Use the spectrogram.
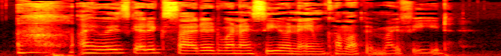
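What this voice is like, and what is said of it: Sweet Australian-accented female voice. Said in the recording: “I adore your voice. It's very sweet. Turns out I have a thing for Australian accent and accents, and yours”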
